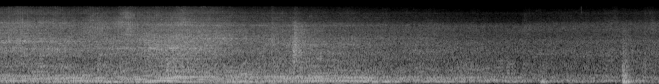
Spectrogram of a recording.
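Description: A road vehicle's engine running nearby, building to its loudest about two seconds in and then slowly fading as it passes.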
